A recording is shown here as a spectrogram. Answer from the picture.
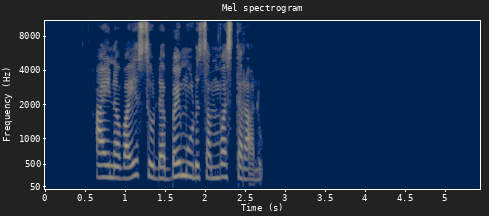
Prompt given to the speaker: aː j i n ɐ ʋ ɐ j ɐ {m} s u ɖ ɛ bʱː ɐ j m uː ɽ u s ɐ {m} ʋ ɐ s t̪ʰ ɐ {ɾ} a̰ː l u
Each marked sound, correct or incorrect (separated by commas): incorrect, correct, correct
